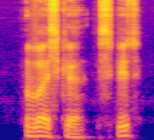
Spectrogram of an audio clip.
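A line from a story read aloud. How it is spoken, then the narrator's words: Plain question. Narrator (Russian): спросил я наконец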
